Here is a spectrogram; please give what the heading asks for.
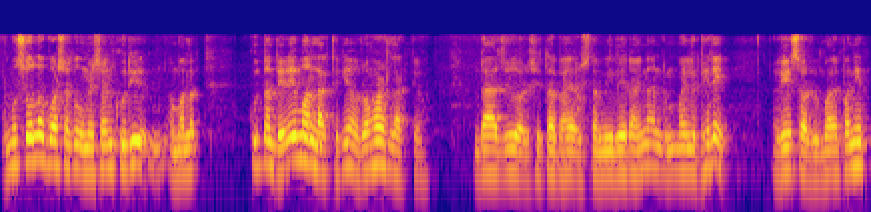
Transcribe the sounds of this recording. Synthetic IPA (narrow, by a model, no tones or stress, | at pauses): mʌsolʌbʌrsʌkoumersʌʌnikʰud̪imʌt̪lʌb̚ | kut̪ːad̪ʱeɾʌjmʌnlaɡ̚t̪ʰjokeorʌɦʌɽlaɡ̚t̪ʰjo | d̪ad͡zuʌɾusit̪abʱajʌɾust̪amileɾʌɦʌjnʌːnimʌjled̪ʱeɾʌj | resʌɾumʌpʌni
